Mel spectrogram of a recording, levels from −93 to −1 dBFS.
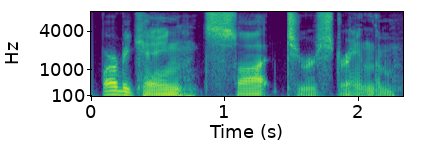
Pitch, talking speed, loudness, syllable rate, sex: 90 Hz, 130 wpm, -17 LUFS, 4.5 syllables/s, male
